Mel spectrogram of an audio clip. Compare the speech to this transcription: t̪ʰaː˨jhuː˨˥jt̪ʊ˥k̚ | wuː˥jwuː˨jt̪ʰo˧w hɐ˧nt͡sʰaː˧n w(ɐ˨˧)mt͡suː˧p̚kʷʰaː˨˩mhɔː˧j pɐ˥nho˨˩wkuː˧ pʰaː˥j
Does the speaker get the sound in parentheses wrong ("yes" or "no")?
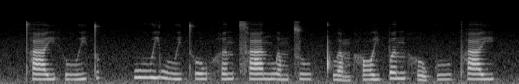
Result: no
